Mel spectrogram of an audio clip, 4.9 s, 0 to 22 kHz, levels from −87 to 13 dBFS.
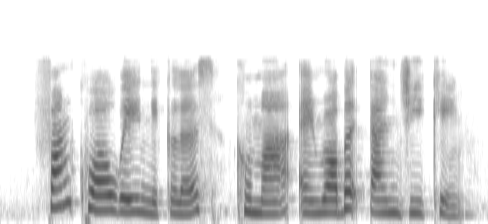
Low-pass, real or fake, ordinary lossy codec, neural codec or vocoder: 7.2 kHz; fake; none; codec, 16 kHz, 4 kbps, X-Codec, HuBERT features, trained on general audio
